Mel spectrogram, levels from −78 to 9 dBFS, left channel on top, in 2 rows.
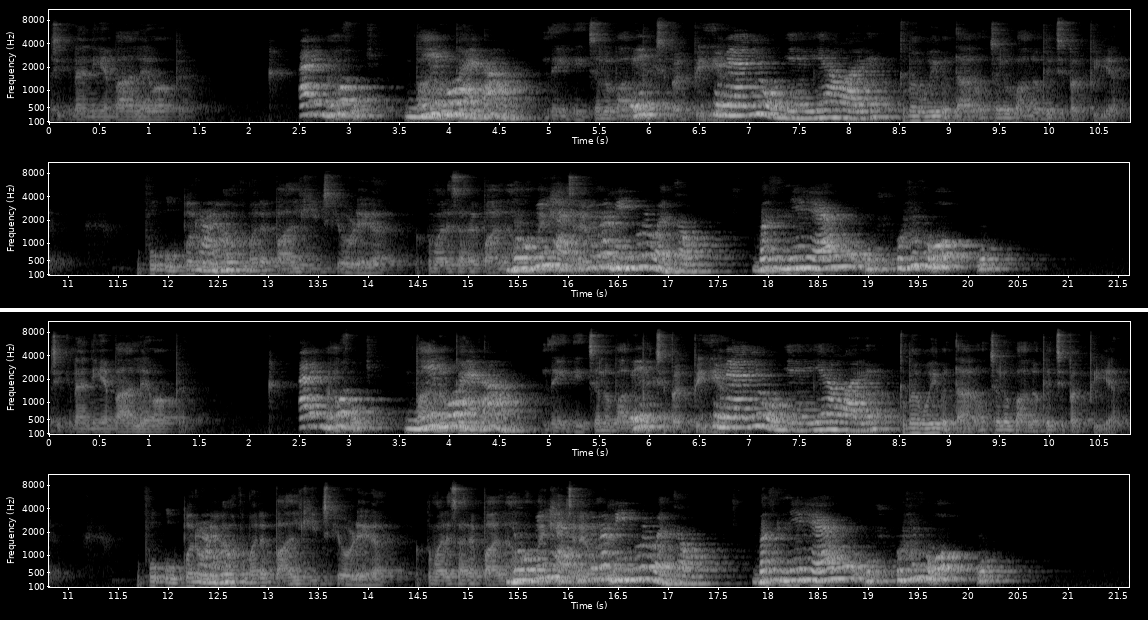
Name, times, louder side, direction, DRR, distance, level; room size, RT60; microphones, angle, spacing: voice 1, 0.0-1.4 2.2-2.3 2.8-3.1 3.6-4.2 4.9-6.8 8.0-10.7 11.2-11.4 11.8-14.2 14.6-16.5 18.1-18.7, right 2 dB, 25° right, 2 dB, 0.4 m, -34 dB
voice 2, 2.5-3.0 3.6-4.7 5.8-6.0 6.6-8.3 12.2-12.6 15.4-17.3 17.8-19.8 20.1-20.2, equal, 60° right, -12 dB, 1.3 m, -22 dB
6.5 x 2.3 x 2.5 m, 0.94 s
head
